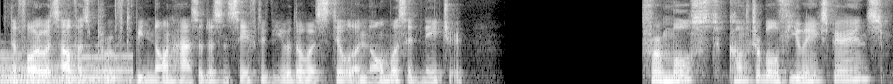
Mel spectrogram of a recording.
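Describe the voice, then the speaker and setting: A casual man with a mid-range voice livestreams over music, reacting to horror videos. He trades blunt, sweary, teasing banter with his chat and also reads on-screen text aloud.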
